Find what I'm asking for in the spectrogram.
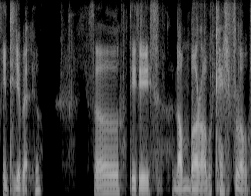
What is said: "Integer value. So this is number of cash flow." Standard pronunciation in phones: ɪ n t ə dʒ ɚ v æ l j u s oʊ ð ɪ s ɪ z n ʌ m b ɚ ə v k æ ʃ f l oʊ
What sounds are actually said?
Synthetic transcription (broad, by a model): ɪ n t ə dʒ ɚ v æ l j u s oʊ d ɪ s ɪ s n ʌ m b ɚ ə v k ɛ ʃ f l oʊ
